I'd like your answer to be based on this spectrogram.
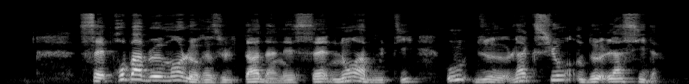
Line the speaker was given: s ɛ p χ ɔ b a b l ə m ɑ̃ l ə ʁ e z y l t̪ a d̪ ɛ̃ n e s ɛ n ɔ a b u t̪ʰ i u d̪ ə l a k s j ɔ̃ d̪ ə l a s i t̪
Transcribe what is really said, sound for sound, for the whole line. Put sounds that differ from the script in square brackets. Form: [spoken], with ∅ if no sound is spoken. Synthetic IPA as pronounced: s ɛ p χ ɔ b a b l ə m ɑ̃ l ə ʁ e z y l t̪ a d̪ ɛ̃ n e s ɛ n [ɔ̃] a b u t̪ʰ i u d̪ ə l a k s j ɔ̃ d̪ ə l a s i [d̪]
